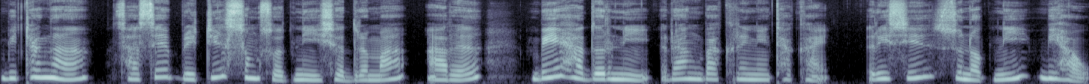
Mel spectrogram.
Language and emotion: Bodo, neutral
